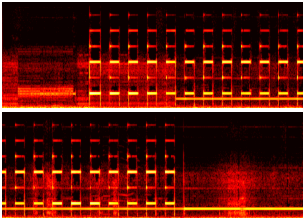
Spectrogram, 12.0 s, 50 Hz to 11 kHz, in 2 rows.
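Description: The last burst of a NOAA Weather Radio SAME data header, a harsh two-pitch electronic buzz. Then a handheld weather radio's own alarm starts beeping about three times a second, and a few seconds in the steady 1050 Hz NOAA warning alarm tone joins it. The beeping stops near the end while the steady tone carries on; this is a required weekly test of the alert system.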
